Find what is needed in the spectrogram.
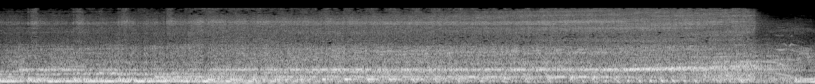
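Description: Trance music from a DJ set playing loud over a club sound system, with a held synth line that rises slightly in pitch; near the end the treble drops away as the track is filtered down.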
